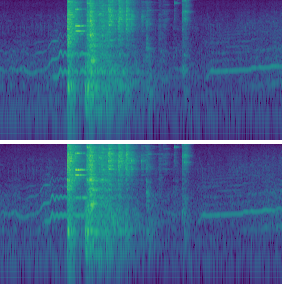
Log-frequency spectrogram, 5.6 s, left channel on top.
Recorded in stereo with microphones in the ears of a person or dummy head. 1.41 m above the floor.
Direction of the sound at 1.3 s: 35° right (ahead or behind).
